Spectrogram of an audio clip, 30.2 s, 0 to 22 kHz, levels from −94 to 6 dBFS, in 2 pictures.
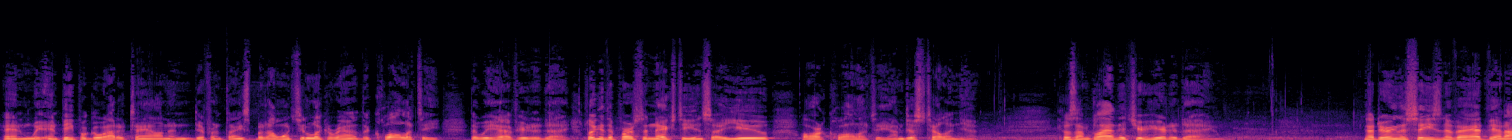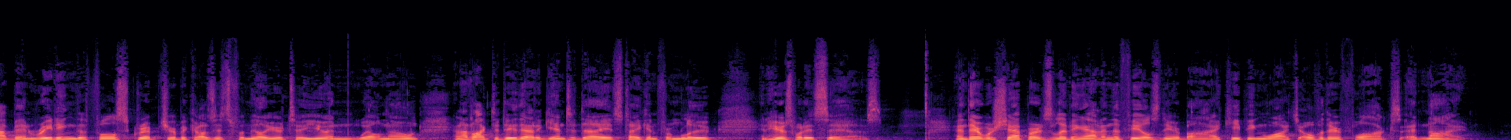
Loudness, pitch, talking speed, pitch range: -24 LUFS, 150 Hz, 205 wpm, 135-170 Hz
